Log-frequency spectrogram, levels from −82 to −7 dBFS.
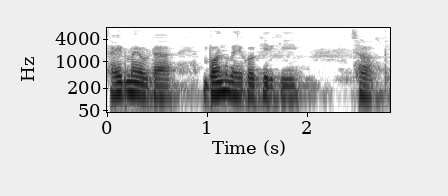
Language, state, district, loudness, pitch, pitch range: Nepali, West Bengal, Darjeeling, -20 LUFS, 125 Hz, 120-130 Hz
